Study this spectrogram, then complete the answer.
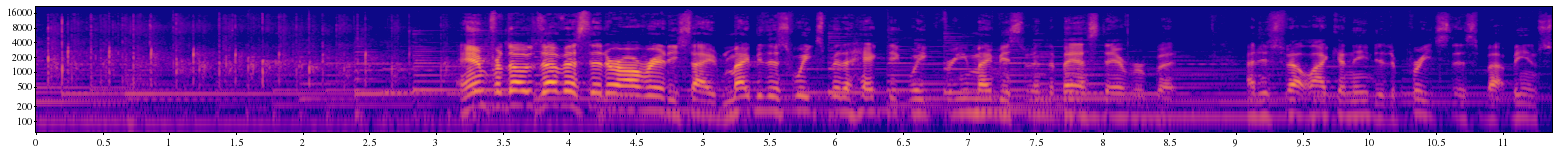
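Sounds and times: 
audience applause: 0.0s - 3.5s
speech: 3.2s - 11.3s.

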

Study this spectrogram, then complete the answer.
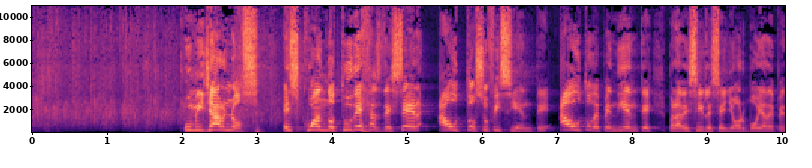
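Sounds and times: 
audience applause: 0.0s - 3.3s
speech: 2.0s - 10.0s.

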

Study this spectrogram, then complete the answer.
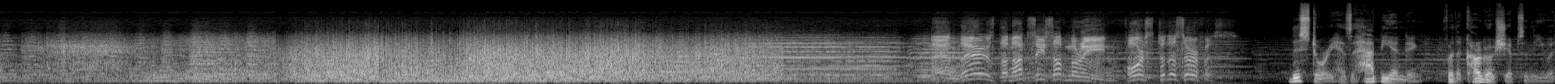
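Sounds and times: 
volley of depth charge explosions: 0.4s - 9.1s
speech: 10.1s - 15.5s.

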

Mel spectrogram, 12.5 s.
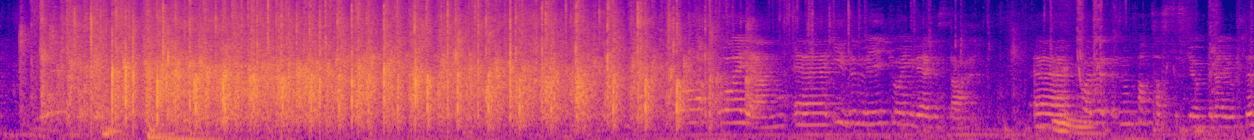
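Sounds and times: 
audience applause: 0.1s - 7.5s.

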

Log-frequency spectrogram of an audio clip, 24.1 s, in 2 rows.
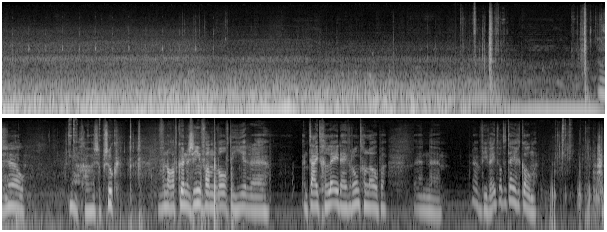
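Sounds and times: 
car being parked: 0.0s - 18.0s
speech: 13.9s - 14.5s, 15.2s - 20.9s, 21.5s - 24.0s.

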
